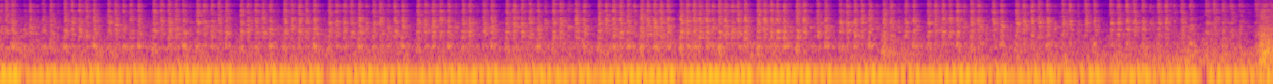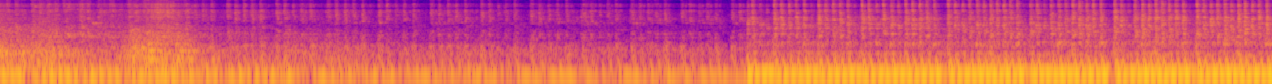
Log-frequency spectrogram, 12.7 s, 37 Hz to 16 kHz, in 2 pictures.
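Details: 1938 Chevy Master Deluxe six, chilly Alaska September, with rebuilt carburetor and starter from a 1942 G506: low, steady idle rumble dips briefly then settles back to an even beat; runs very well, normal idle.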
